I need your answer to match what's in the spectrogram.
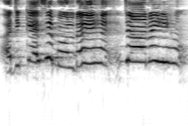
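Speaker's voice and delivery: high, loud wounded whine; hurt, tearful protest. Acted. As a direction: give in, upset and close to tears. Wife hurt by husband's threat.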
